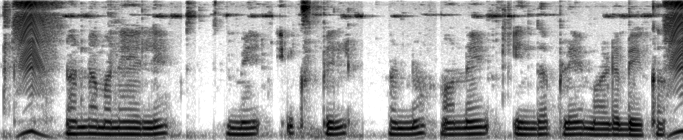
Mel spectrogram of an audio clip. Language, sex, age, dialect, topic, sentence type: Kannada, male, 25-30, Coastal/Dakshin, banking, question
